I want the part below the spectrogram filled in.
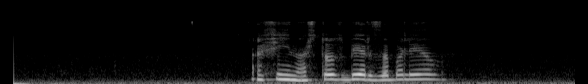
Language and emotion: Russian, sad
